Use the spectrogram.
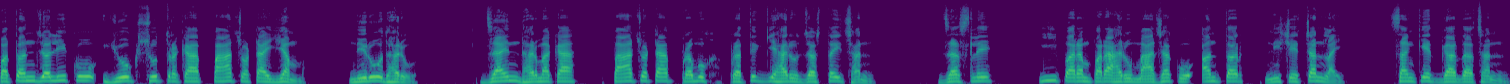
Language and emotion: Nepali, neutral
